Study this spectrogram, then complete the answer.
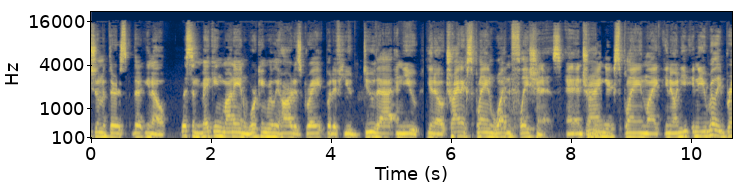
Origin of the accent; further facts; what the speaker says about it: Toledo, Ohio, United States; moved away as an adult; also born or lived in San Francisco Bay Area; I'm from Toledo, Ohio, and they're the two high schools, the one that I went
